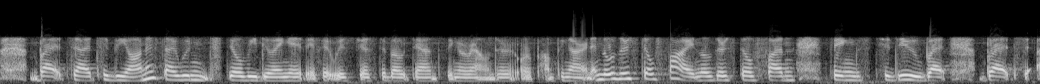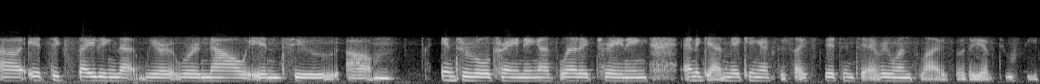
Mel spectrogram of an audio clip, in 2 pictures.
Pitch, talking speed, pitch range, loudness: 175 Hz, 180 wpm, 165-200 Hz, -14 LUFS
